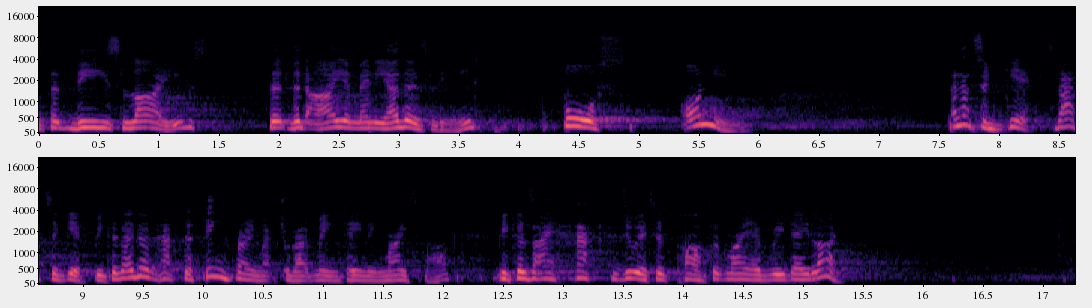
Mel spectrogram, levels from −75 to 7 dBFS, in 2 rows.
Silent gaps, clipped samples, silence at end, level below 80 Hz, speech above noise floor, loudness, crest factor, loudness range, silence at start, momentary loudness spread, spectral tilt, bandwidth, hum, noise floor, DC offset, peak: none; under 0.1%; 1.9 s; -82 dBFS; 36 dB; -29 LUFS; 18 dB; 6 LU; 0 s; 13 LU; -9 dB/octave; 9 kHz; none; -65 dBFS; under 0.1%; -12 dBFS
